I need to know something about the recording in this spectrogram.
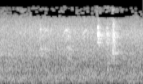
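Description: Steady rushing noise of river water flowing below the bridge, with a couple of brief faint high chirps about one and a half seconds in.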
